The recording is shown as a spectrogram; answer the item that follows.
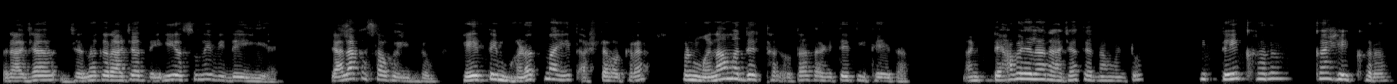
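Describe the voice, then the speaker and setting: A woman's voice: mid-range voice, normal speed, no room sound. Brief: woman giving a religious discourse, storytelling, dry lo-fi recording. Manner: storytelling, acting out quoted voices. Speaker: spiritual discourse speaker. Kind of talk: religious text exposition.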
